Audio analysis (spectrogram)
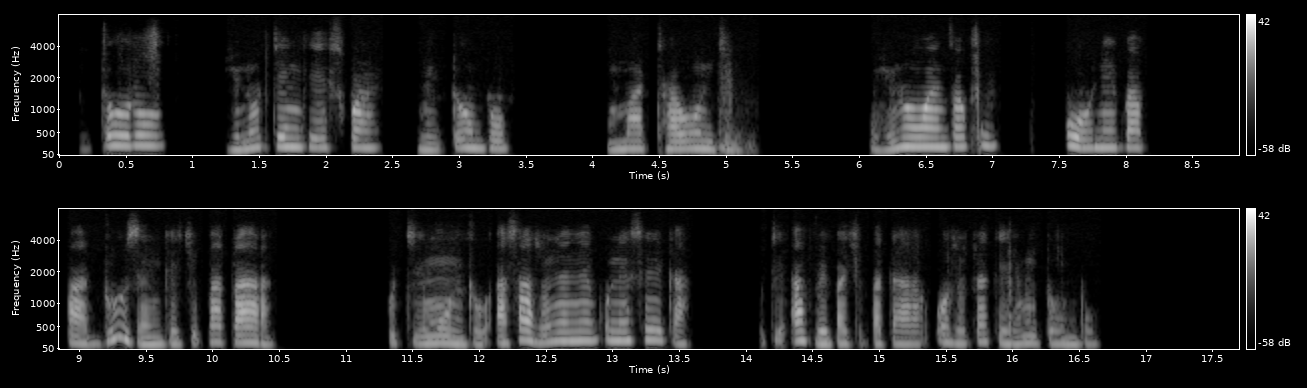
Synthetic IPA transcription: ʐito̞ɾo̞ | ʐino̞te̞ŋɡe̞swa | mito̞mbo̞ | umatʰaundi | ʐino̞wanzaku | kone̞kwa | padʱuzeŋɡe̞t͡ʃipataɾa | kutimuntʰṵʔasazo̞ɲaɲakune̞se̞ka | kutḭʔab͡vepat͡ʃipataɾa̰ozo̞t͡ʃakeɦemuto̞ːmbo̞

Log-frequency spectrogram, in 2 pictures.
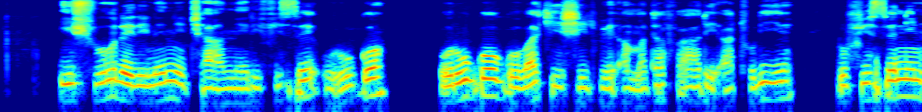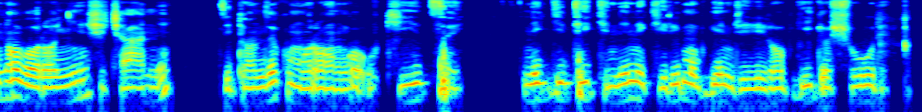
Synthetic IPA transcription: iʃuːɾe̞ɾininit͡ʃaːne̞ɾifise̞ʔuɾuɡo̞ | uɾuɡo̞ɡwuβakiʃid͡ʒwe̞ʔamatafaːɾiʔatʰuɾije̞ | ɾufise̞niːn̥ho̞βo̞ɾo̞ɲiːnʃit͡ʃaːne̞ | z̥itʰo̞ːnze̞kumuɾo̞ːŋɡo̞̰ʔukʰit͡se̞ | niɟitʰikʰininikʰiɾimubɡiːnd͡ʒiɾiɾo̞b̚ɡiɾɟo̞ʃuːɾe̞

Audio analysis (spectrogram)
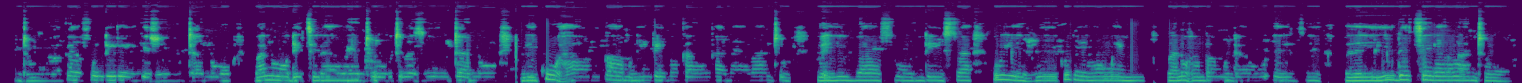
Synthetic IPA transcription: antʰuʋakafundiɾeŋɡe̞ʐeutano | ʋano̞ɗe̞t͡seɾaʋantʰukutiʋaziʋeutanoŋɡe̞kuɦambamune̞ŋɡe̞makauŋɡanaʋantʰu | ʋe̞iʋafundesauje̞ʐekune̞ʋamweni | ʋano̞ɦambamundaued͡zi | ʋeiɗe̞t͡se̞ɾaʋantʰu

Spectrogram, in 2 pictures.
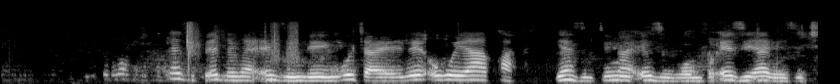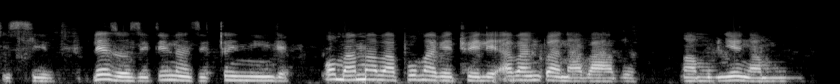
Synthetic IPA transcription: ezib̥ʱɛɮɛlaʔezineŋiɣud̥ʒ̥ʱajɛlɛʔuɣujapʰa | ŋezitʼinaʔeziβoɱvʱɔ̰ʔezijaβezit͡ʃʰʼisiːwɛlɛzɔzitʼinaziǃiniːlɛ | ɔmamaβapʰumaβɛtʰwɛlɛʔaβantʼwanaβaβɔ | ŋamuɲɛŋamuːɲɛ

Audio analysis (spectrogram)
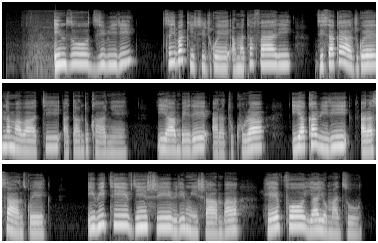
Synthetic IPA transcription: inzuziβiɾi | z̥iβakʰiʃid͡ʒɡwe̞amatafaːɾi | zisakad͡ʒɡwe̞namaβaːtʰia̰taːndukʰaɲe̞ | ijaːmbe̞ɾe̞aɾatukʰuɾa | ijakaβiɾi | aɾasaːnzɡwe̞ | iβitʰivjiːnʃiβiɾimŋiːʃaːmba | he̞fo̞jajo̞mazu

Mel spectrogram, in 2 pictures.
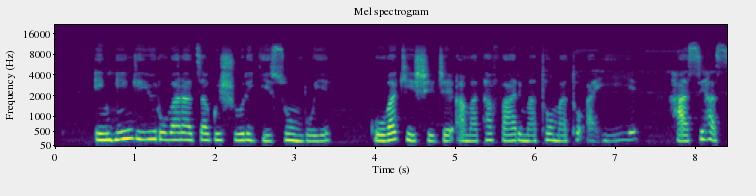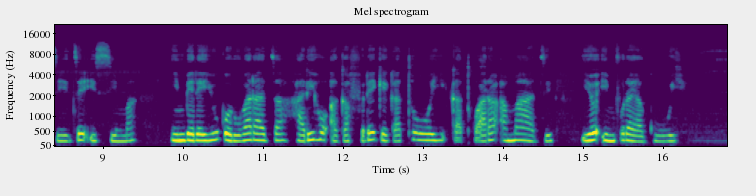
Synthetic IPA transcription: iŋ̥iːŋɡijuɾuβaɾazaɡɡwiːʃuːɾiɾɡɟiːsuːmbuje̞ | ɡwuːβakʰiʃid͡ʒe̞ʔa̰matafaɾimatʰo̞matʰo̞ʔahiːje̞ | haːsiɦasize̞ʔisima | imbe̞ɾe̞juːɡo̞ɾuβaɾazahaɾiɦo̞ʔaɡafuɾe̞ɡe̞ɡatʰo̞ːjiɡ̥a̰twa̰ːɾaʔamaːziː | jo̞ʔiɱvuɾajaɡuːje̞

